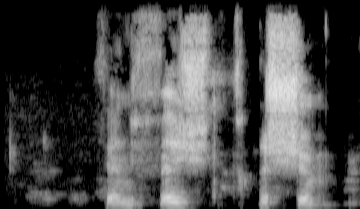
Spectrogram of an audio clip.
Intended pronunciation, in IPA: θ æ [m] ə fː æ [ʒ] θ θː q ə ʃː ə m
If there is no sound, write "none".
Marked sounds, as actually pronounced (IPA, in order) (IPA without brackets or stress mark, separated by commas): n, ʒ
